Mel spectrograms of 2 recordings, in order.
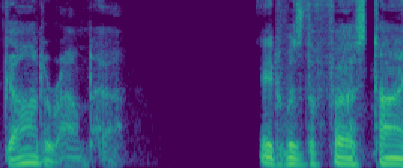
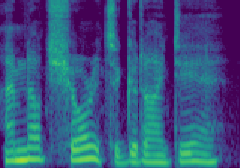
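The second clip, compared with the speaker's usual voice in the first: higher, anxious mother; worried; 9 semitones higher, 3 dB louder than usual. A narrator's reading. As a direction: voice lifted with worry. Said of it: "sounding worried".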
